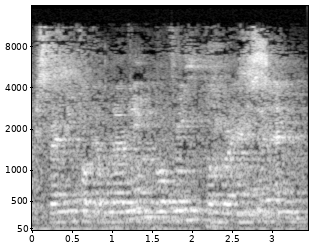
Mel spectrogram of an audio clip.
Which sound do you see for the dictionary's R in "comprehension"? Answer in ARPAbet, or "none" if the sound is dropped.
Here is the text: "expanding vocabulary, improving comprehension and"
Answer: none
